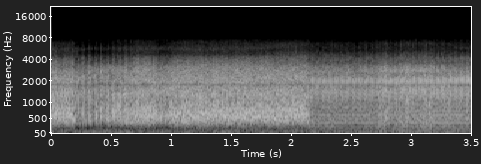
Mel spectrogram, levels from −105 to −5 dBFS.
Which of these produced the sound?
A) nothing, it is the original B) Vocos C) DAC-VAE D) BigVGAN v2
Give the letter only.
A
